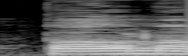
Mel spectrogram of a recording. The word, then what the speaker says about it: Palma: Uh it's one word palma wallet. Um so Palma is just clarify it's like palm right palm tree. Uh but you know Palma is more like an African pronunciation.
